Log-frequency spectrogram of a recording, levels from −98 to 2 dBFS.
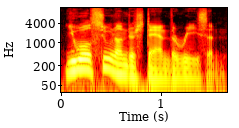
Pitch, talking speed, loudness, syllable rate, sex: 105 Hz, 215 wpm, -16 LUFS, 5.7 syllables/s, male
